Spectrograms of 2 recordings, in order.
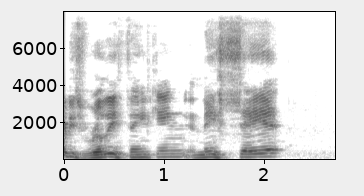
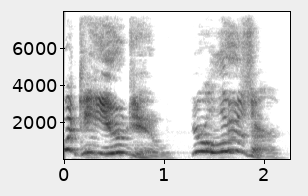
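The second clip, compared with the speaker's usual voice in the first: very high, rude, shrill, swooping, dismissive tone; 13 semitones higher, 6 dB louder than usual. Retelling what Debbie said while waiting, imitating Debbie, totally rude. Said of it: "I didn't say it like that".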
